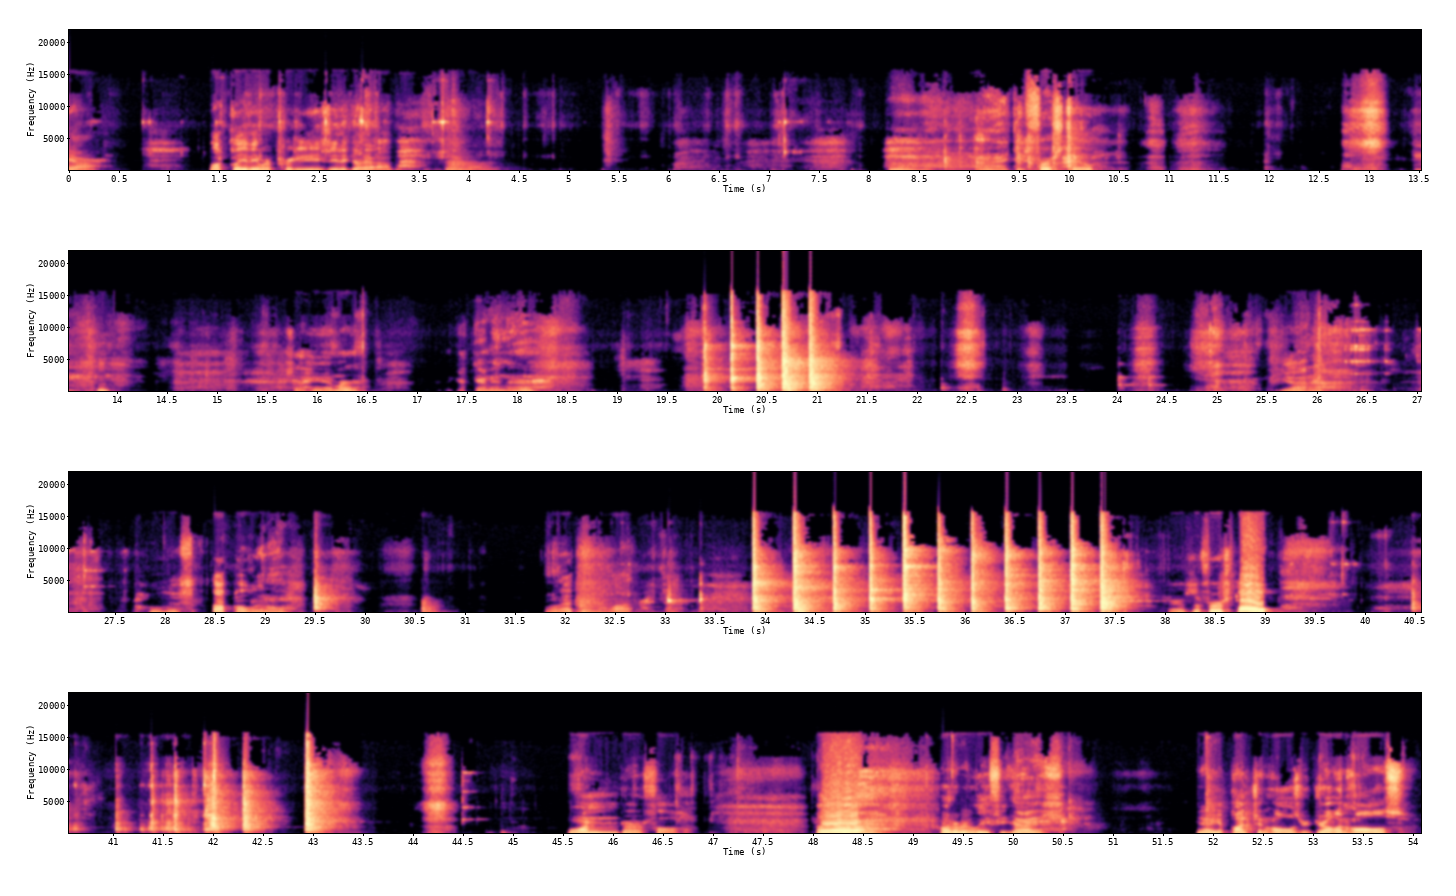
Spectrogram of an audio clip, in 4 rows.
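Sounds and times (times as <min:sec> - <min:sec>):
faint metal knocks and clinks: 0:06.6 - 0:07.4, 0:26.0 - 0:27.6, 0:39.6 - 0:42.8, 0:44.4 - 0:45.1
metal clanks and knocks: 0:08.7 - 0:10.3, 0:19.9 - 0:21.5, 0:32.9 - 0:38.0, 0:40.5 - 0:43.3.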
